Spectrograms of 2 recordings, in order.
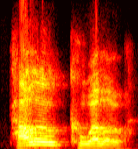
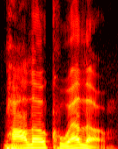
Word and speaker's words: Paulo Coelho: Paulo Coelho. Paulo Coelho.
